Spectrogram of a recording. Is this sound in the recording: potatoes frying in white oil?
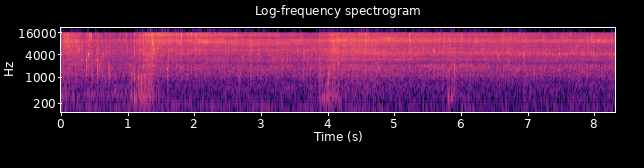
yes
